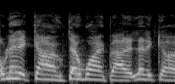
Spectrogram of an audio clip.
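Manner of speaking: high put-on soothing voice; calm him down, high and dismissive; imitating a woman soothing her partner; soothing woman quote. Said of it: "She's like".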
